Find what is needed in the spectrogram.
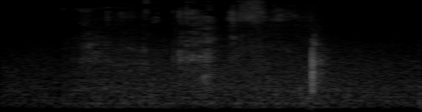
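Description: Faint rustling of a picture book's paper pages being handled and turned, with a single sharp tap about one and a half seconds in.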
